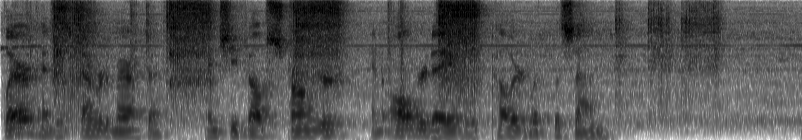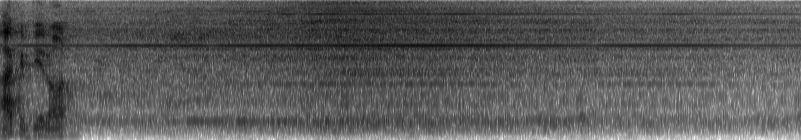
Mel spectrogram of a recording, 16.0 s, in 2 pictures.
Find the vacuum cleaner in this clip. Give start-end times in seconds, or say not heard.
0.0-15.9.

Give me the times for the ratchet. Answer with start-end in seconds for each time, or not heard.
0.1-5.4, 6.1-7.2.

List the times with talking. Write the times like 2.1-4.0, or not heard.
0.0-6.1, 8.0-8.7.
